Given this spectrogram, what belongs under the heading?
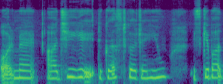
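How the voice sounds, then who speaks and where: Intonation stays fairly even here. The speaker is a woman with a high-pitched voice. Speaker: fan fiction narrator. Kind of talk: casual chat to viewers.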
